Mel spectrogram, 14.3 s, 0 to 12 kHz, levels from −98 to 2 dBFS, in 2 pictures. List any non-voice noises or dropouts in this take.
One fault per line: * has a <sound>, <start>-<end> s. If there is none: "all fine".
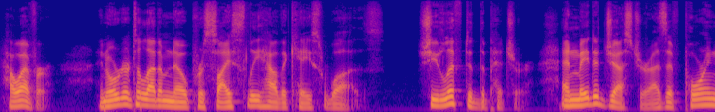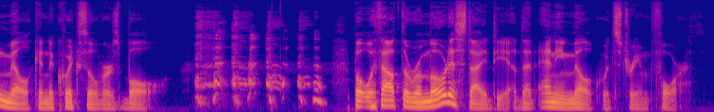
* has a cough, 9.1-10.4 s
